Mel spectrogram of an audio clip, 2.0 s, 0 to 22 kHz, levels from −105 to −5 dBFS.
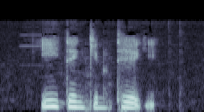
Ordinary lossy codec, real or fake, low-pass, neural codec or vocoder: MP3, 96 kbps; real; 9.9 kHz; none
